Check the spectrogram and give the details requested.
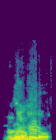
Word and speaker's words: Nurmagomedov: Khabib Nurmagomedov.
